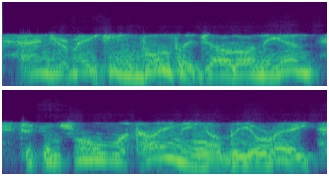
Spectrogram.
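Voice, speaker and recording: A man speaking very slowly amid noticeable background noise. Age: 80s+. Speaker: ham radio operator. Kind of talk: ham radio conversation. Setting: radio transmission.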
